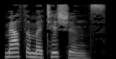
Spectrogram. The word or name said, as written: mathematicians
